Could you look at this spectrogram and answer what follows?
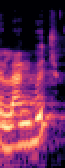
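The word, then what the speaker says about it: language: मेरे साथ दोबारा बोलेंगे लैंग्वेज, लैंग्वेज, message, message, village. Village. जब भी AGE किसी भी वर्ड के लास्ट में आता है तो उसका प्रोनाउंसिएशन एज ना होके इज हो जाता है।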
